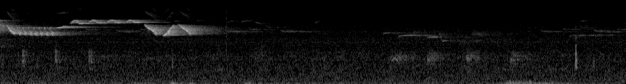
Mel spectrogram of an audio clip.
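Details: A tiny Eurasian wren, Japan's smallest wild bird, sings energetically in mountain beech woods: a loud, very high, rushing trill with rapid notes for two seconds, then quiet forest background.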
